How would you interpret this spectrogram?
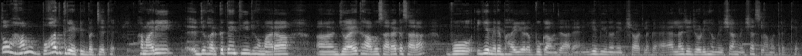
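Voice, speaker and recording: Young woman vlogger; relaxed chatty voice-over, mellow timbre. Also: lowish voice, moderate pace, soft background music. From Pakistan, southern Punjab. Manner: chatty, mixes in English words, frequent fillers. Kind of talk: casual chat to subscribers.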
